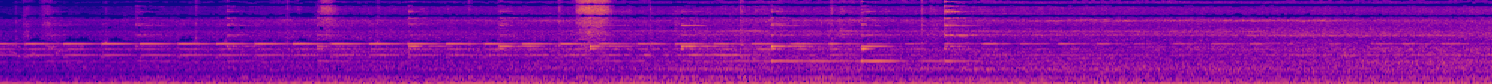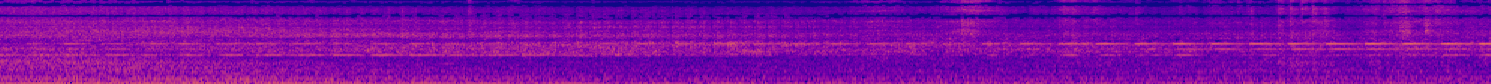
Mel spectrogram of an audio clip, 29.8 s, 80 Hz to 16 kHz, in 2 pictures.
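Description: CN freight train passing close by, led by an EMD SD75I and a GE C44-9CWL diesel locomotive: a heavy, loud engine rumble that eases about halfway through. The tank cars then roll past with a regular clacking of wheels over the rail joints. The grade-crossing warning bell rings steadily throughout.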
